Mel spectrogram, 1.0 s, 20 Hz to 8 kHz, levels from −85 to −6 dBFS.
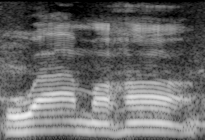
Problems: constant background noise, continuous background conversations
